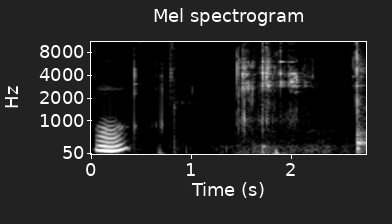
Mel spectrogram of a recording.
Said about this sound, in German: Ich höre deine Eiswürfel klappern und nehme das als Überleitung zum nächsten Thema.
